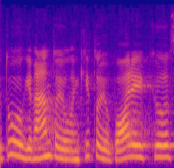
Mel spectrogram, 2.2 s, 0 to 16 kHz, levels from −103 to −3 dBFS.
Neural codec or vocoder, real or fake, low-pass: none; real; 14.4 kHz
